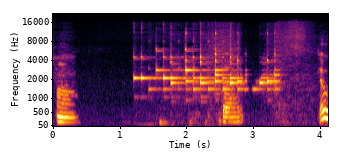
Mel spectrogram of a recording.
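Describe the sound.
A smartwatch notification chime plays a bright, high-pitched melodic pattern of repeating tones for about two seconds, with someone talking briefly before it, over part of it, and after.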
